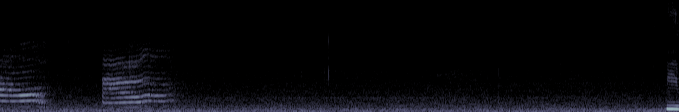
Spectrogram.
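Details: Bean, a female pet cat, meowing at the door in heavy rain; two clear meows in the first two seconds, the second longer and flat, then near silence before a brief loud voice at the end.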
